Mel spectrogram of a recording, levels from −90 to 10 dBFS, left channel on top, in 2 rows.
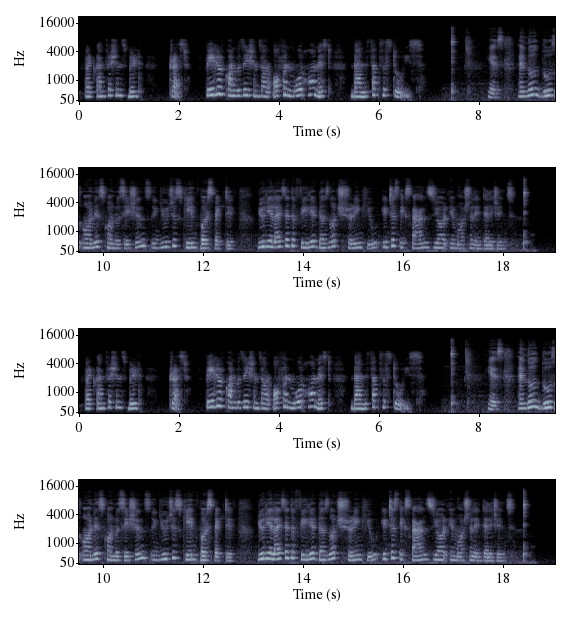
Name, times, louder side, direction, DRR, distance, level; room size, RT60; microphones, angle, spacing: voice 1, 0.1-1.2 1.8-2.2 2.5-4.9 5.4-6.8, equal, 5° left, 0.9 m, -29 dB
voice 2, 8.2-18.5, right 3 dB, 85° right, 0.8 m, -29 dB
3.9 x 2.7 x 2.3 m
head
